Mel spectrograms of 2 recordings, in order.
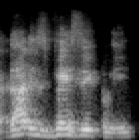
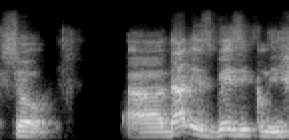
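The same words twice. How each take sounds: First: Said in the usual way. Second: Breathless, gasping between words; out of breath. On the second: Real, not acted. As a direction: talk while catching your breath. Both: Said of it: "I'm out of breath".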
